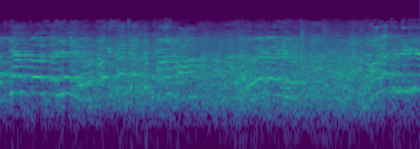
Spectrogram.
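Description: Speech only: several voices talking over one another, indistinct chatter.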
